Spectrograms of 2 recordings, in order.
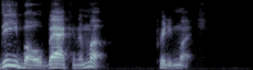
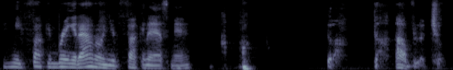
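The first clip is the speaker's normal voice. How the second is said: menacing whisper; 4 semitones lower, 15 dB quieter, faster than usual. Pretend. Mock threat whispered.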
